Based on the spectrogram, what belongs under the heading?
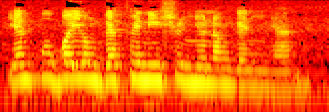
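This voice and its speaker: A young Filipino woman vlogs directly to the camera in a rant, firing off indignant rhetorical questions yet staying polite and defiant. Her voice sits on the high side at a normal pace, with slight background noise.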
